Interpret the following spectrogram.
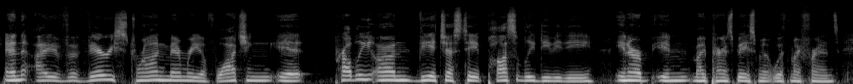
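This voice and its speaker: A man in his thirties co-hosting a podcast, telling stories in casual chat, animated and laughing often. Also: sits high, normal speed, hardly any pauses, dry recording. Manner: animated storyteller, laughs often, shouts when quoting himself. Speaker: podcast co-host.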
